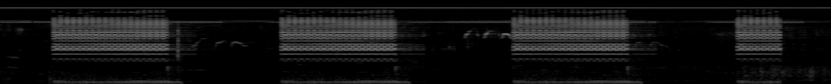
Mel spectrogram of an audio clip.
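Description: Mobile phone ringtone: a repeating electronic ring in bursts of about a second and a quarter, coming roughly every two and a quarter seconds. The fourth ring is cut short near the end as the call is answered.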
